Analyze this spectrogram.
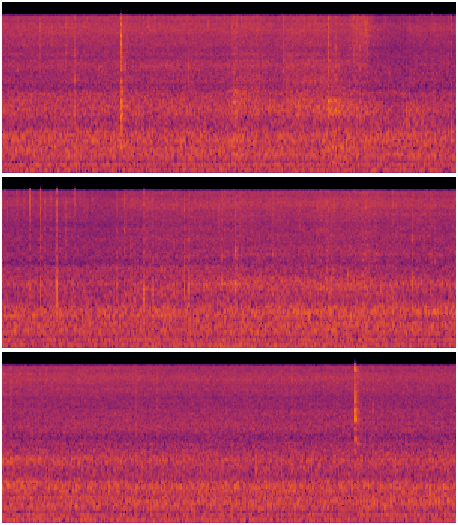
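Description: New York strip steaks sizzling steadily on a hot ridged grill pan, a little louder in the first few seconds, with a few sharp clicks of metal tongs against the pan as the steaks are turned.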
